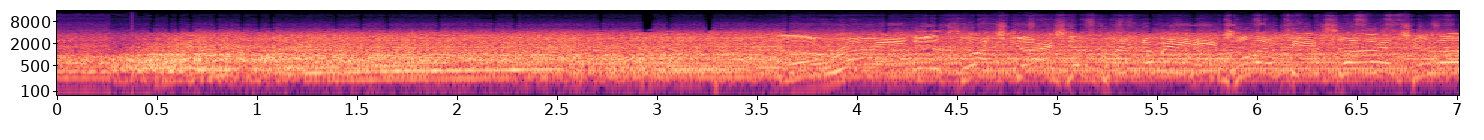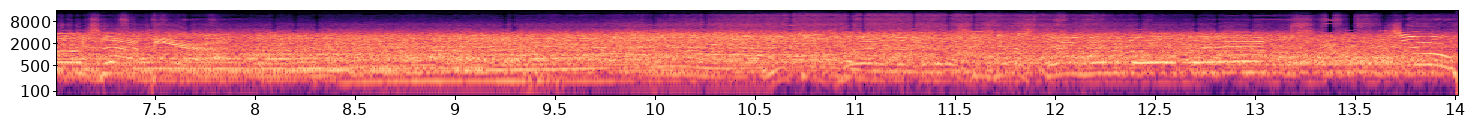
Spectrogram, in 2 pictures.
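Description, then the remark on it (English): A drag racing car driven by John Zappia roars down the 1,320-foot strip at full throttle, reaching 265 miles an hour, its engine loud, pitch climbing and shifting as it accelerates for about fourteen seconds without a break. “And they're going to lay this growing stream car down 1,320 feet.”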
